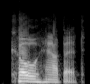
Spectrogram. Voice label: "cohabit", American

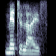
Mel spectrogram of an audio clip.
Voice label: "metallize", Indian

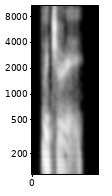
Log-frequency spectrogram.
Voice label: "witchery", Indian

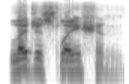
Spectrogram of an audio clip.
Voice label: "legislation", American

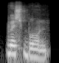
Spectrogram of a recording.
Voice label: "wishbone", Indian

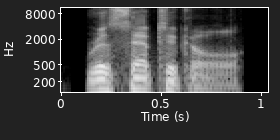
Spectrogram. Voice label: "receptacle", British

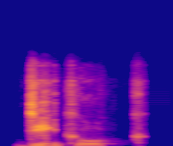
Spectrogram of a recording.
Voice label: "decoke", Indian

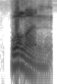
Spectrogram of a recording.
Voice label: "woollen", American

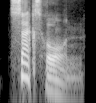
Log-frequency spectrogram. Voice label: "saxhorn", British

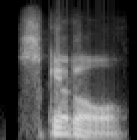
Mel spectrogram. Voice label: "skittle", American

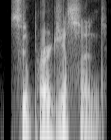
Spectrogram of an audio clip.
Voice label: "Superjacent", American

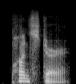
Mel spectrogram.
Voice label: "punster", American

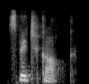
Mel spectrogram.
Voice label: "spitchcock", Indian

